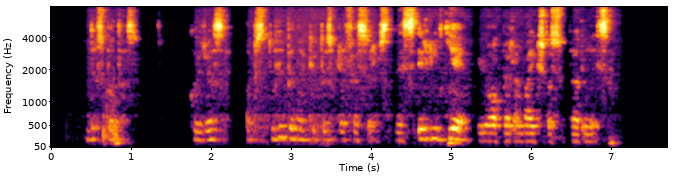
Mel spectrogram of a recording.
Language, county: Lithuanian, Šiauliai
